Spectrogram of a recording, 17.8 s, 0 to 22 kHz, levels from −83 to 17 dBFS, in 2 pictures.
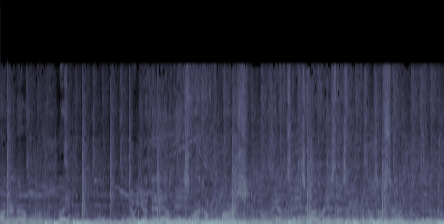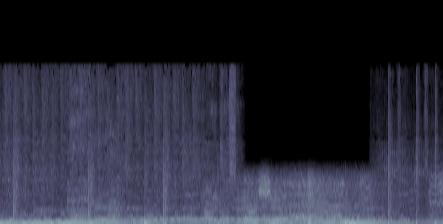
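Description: At 13.46 s there's digital radio blending to analogue: the signal drops to the AM fallback over 345 ms, adding hiss about 25 dB down and a level shift of about 3 dB, then returns at 16.58 s.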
